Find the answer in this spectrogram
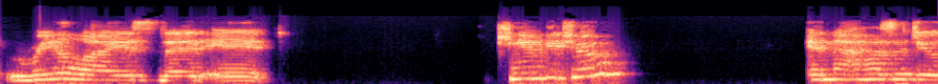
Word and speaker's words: tarot: is and a lot of people call them Tarot the correct pronunciation is true it's true someone even put a little bit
